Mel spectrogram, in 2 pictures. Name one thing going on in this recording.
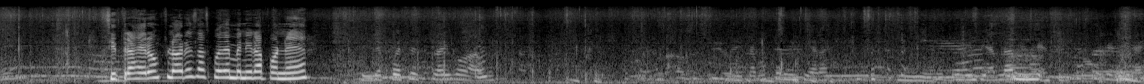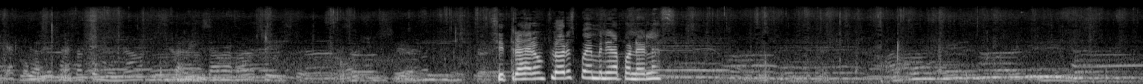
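A group of men and women sing together outdoors.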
